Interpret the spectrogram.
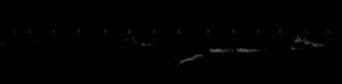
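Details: Trapped, angry White-rumped shama in the wild, 2017: clear whistled phrases, including a falling slur, a rising sweep, a long steady note and a higher closing flourish. A steady, rapid ticking pulse continues in the background throughout.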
